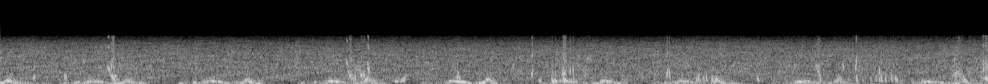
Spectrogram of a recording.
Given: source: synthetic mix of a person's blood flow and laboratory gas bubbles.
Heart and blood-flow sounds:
Doppler ultrasound of blood flow; precordium
0.31-0.38 s: bubbles
0.62-0.70 s: bubbles
0.82-0.87 s: bubbles
1.04-1.23 s: bubbles
3.42-3.85 s: bubbles
3.91-4.10 s: bubbles
4.54-4.64 s: bubbles
5.12-5.17 s: bubbles
5.28-5.44 s: bubbles
5.49-5.77 s: bubbles
5.82-5.93 s: bubbles
6.64-6.86 s: bubbles
6.91-7.20 s: bubbles
7.54-7.66 s: bubbles
8.15-8.25 s: bubbles
8.34-9.04 s: bubbles
9.50-9.89 s: bubbles
From the record:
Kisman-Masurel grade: 233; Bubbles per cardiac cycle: several, 3 to 8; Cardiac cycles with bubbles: 50 to 99%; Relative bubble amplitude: loud (0.450 to 0.775); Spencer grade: 3 (all of the cardiac periods contain showers or single bubble signals, but not dominating or overriding the cardiac motion signals); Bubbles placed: only in the low amplitude regions of the cardiac cycle

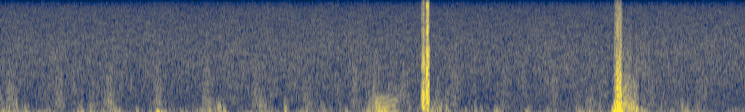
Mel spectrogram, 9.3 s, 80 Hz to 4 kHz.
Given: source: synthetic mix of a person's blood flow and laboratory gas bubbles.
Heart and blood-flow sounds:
Doppler ultrasound of blood flow; subclavian vein
5.25-5.37 s: bubbles
From the record:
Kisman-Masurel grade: 112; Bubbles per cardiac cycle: 1 to 2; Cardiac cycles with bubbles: 1 to 10%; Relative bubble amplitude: moderate (0.250 to 0.450); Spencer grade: 1 (occasional bubble signal discernible with the cardiac motion signal, with majority of cardiac periods free of bubbles); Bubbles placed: anywhere in the cardiac cycle

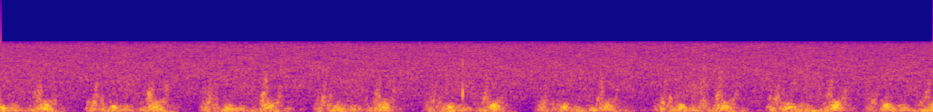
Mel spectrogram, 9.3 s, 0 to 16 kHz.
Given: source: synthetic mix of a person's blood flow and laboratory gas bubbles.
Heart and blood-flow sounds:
Doppler ultrasound of blood flow; precordium
3.21-3.25 s: bubbles
4.58-4.66 s: bubbles
6.89-7.08 s: bubbles
From the record:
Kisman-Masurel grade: 122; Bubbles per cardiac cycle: 1 to 2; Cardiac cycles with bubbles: 10 to 50%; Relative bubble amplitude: moderate (0.250 to 0.450); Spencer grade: 2 (many but less than half of the cardiac periods contain bubble signals, singularly or in groups); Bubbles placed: only in the low amplitude regions of the cardiac cycle

